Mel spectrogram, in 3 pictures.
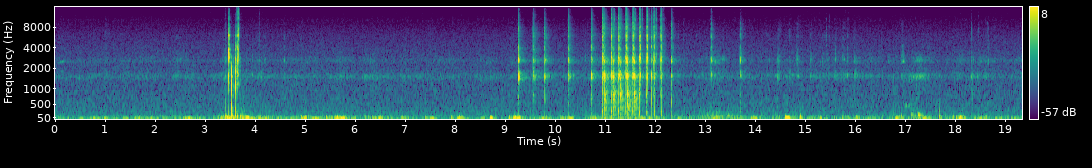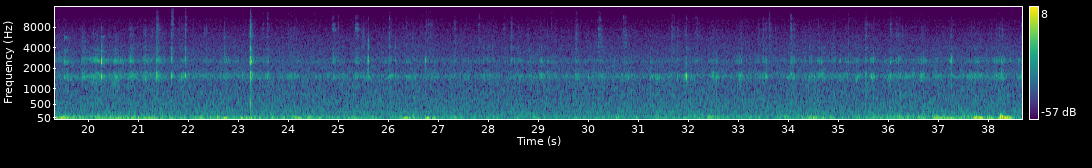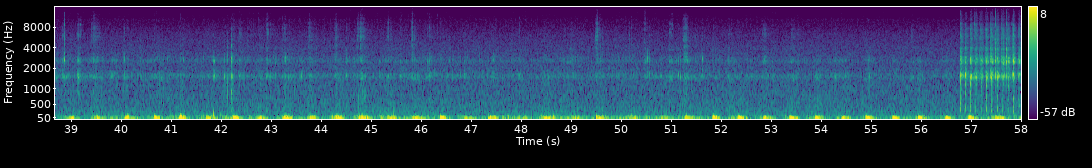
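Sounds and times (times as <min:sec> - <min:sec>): paintball marker firing: 0:10.7 - 0:12.2.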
